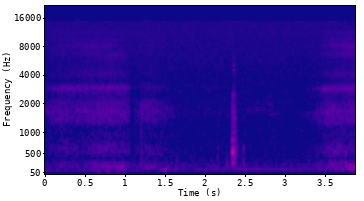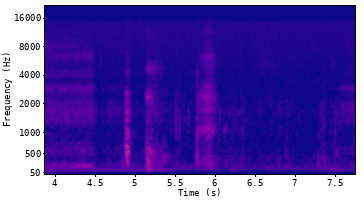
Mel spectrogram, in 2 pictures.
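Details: A female puppy snoring while she sleeps, very quiet: breathy wheezing snores in slow cycles, with a few sharper snorting puffs and sneeze-like bursts in the later seconds.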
